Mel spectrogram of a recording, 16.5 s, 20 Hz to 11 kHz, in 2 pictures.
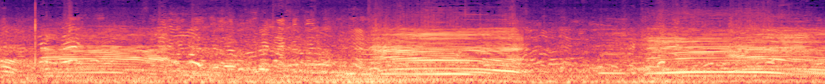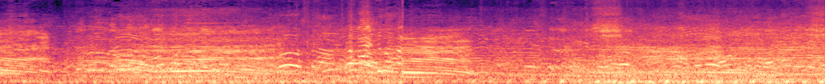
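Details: Sahiwal cattle at Raniganj livestock market, Bangladesh, on 28 July 2025, a Monday market day, as a young bull is sold. Repeated arching moos rise and fall every couple of seconds over steady crowd chatter and market noise.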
